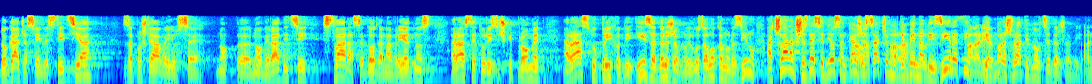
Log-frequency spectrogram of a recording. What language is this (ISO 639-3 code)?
hrv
